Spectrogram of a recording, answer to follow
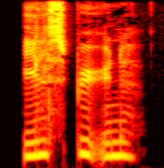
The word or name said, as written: ildspyende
